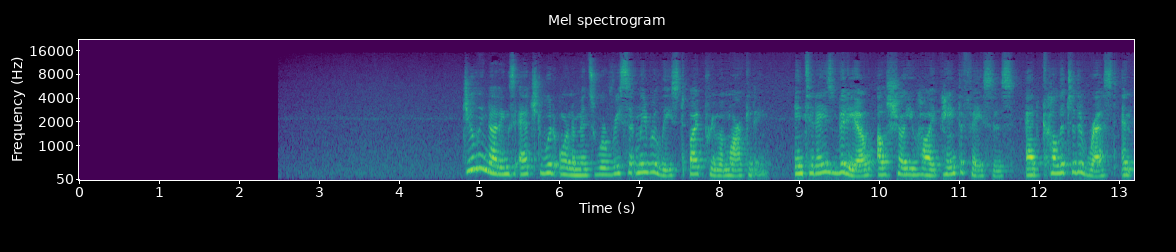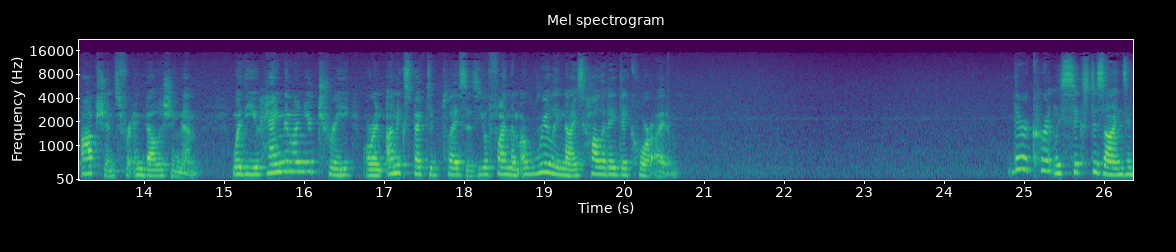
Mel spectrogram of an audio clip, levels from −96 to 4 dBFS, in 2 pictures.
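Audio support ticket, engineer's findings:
Sudden drop in quality 6.8 s to 18.8 s, more codec artefacts, no gap either side, then abrupt recovery. Adaptive stream at a lower bitrate: the player switched to a lower rendition for 12 s, which fits a step from roughly 64 to 24 kbit/s Opus.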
